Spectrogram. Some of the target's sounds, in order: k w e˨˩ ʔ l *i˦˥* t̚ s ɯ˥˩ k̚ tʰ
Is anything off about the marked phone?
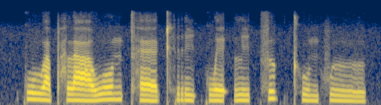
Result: yes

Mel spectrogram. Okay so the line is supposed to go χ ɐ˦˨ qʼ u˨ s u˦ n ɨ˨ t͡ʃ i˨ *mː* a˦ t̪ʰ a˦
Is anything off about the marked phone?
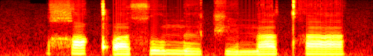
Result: yes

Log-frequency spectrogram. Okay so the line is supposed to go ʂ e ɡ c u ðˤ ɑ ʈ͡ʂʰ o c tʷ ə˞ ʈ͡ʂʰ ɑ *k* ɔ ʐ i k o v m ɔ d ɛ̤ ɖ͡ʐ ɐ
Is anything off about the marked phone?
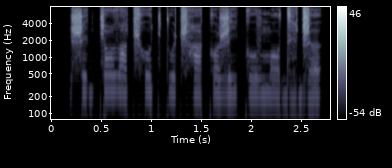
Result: no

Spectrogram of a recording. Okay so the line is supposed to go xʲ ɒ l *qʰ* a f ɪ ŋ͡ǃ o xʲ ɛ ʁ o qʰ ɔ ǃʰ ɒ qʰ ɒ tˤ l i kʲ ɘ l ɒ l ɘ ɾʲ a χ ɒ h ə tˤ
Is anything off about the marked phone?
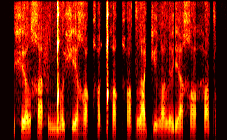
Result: yes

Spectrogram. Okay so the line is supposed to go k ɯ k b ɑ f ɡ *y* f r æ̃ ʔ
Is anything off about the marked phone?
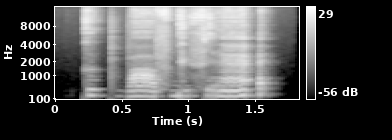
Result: no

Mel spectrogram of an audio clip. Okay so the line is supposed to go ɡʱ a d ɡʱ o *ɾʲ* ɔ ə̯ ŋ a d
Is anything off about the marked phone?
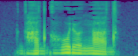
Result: no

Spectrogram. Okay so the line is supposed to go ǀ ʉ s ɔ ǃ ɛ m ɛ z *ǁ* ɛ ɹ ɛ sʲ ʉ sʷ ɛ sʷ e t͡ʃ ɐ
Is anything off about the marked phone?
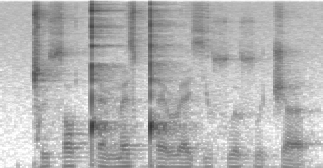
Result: yes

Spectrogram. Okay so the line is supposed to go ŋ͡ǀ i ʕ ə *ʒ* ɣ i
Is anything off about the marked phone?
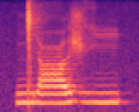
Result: no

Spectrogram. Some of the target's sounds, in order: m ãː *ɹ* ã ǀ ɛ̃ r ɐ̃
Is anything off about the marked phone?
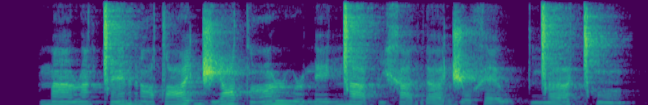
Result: no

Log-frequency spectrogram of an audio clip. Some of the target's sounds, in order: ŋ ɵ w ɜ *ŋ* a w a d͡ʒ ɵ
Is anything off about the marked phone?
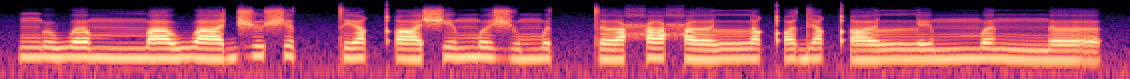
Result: yes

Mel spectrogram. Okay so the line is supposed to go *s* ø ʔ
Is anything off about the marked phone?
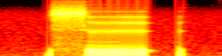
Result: no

